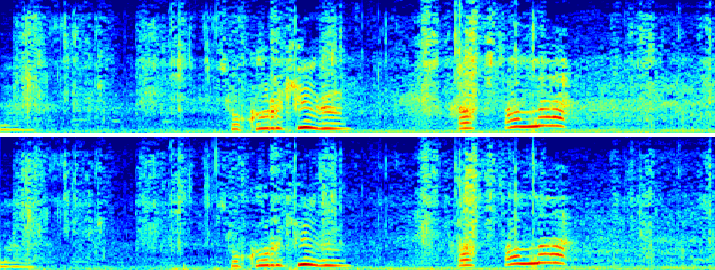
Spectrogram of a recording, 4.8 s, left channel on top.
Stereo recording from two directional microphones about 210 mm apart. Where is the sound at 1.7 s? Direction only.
20° right (ahead or behind).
